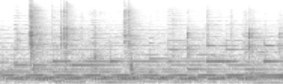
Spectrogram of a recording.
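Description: Instrumental background music with sustained notes that step from one pitch to the next.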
